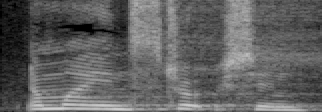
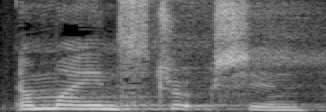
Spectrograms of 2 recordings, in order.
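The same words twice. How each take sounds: The two takes are said the same way.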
